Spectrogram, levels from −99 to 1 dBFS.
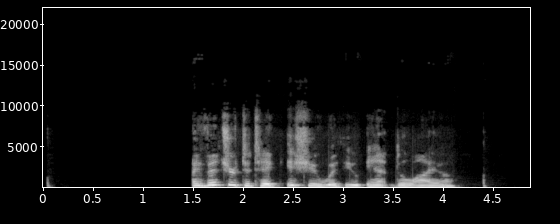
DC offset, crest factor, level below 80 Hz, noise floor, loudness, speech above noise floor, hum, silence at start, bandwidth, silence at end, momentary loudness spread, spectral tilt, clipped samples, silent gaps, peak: under 0.1%; 16 dB; -66 dBFS; under -90 dBFS; -19 LUFS; over 72 dB; none; 1.5 s; 9.4 kHz; 0.75 s; 6 LU; -6 dB/octave; under 0.1%; none; -4 dBFS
